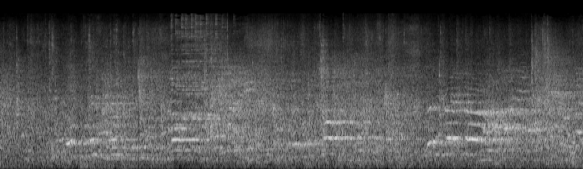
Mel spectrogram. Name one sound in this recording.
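Adult spectators call out and cheer from the stands.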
